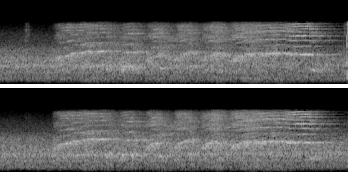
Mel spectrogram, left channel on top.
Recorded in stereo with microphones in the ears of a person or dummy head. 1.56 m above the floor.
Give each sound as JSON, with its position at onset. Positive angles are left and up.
{"t": 0.5, "sound": "laughter", "side_deg": -80, "distance_m": 1.9}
